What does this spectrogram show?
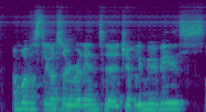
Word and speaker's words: Ghibli: So I think in Japan they actually pronounce it Ghibli, but they said I remember them saying it's okay to pronounce it Ghibli as well.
